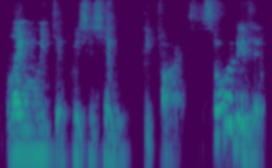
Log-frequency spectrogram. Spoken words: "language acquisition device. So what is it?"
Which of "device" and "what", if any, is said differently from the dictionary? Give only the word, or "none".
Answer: device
